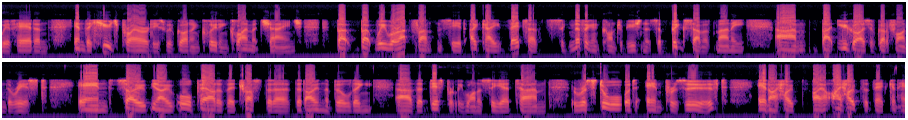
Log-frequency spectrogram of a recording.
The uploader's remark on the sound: The Mayor phones up for his weekly chat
